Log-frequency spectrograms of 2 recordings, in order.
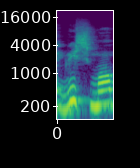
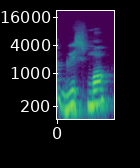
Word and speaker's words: গ্রীষ্ম: এটা অনেকে আমরা রশ্মি উচ্চারণ করি, রশ্মি না, রশ্মি। হ্যাঁ, ওই যে অনেকে গ্রীষ্ম বলি না, গ্রীষ্ম না, এটা কিন্তু আসলে গ্রীষ্ম। এটা মানে এই শটা ডাবল উচ্চারণ হবে, ঠিক আছে, রশ্মি।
